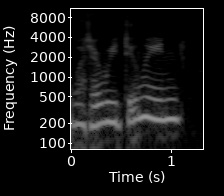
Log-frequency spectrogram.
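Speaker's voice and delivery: barely-there, soft, hushed half-whisper, in character. Voicing a character in a hiding party: half-whispering in character. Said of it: "She's gonna whisper".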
